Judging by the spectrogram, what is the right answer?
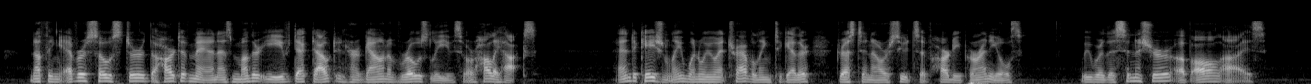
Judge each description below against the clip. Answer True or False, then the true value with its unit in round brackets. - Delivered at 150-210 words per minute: True (190 wpm)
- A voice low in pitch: True (120 Hz)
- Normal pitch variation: True (3.8 semitones)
